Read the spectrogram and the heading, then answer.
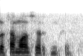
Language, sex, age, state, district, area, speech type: Tamil, male, 45-60, Tamil Nadu, Tenkasi, urban, conversation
